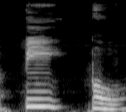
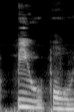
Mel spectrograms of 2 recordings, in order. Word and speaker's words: people: Những từ này đọc là people, không phải là pupil nha các em nha.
